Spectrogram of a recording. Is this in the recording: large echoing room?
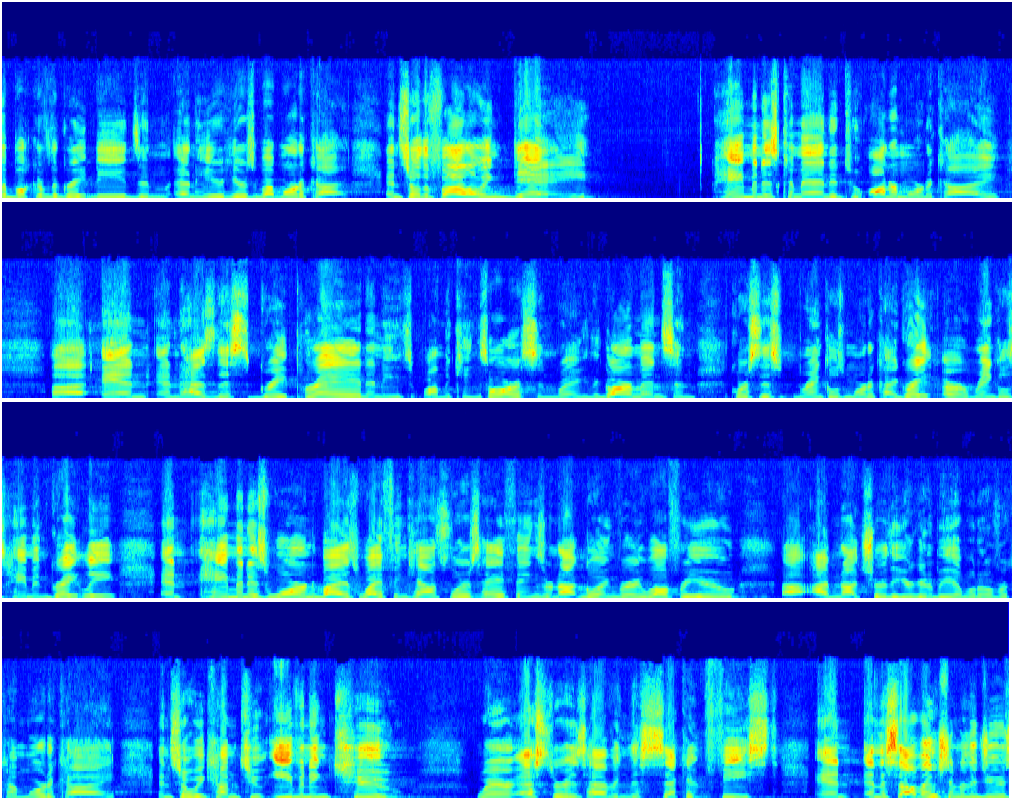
yes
